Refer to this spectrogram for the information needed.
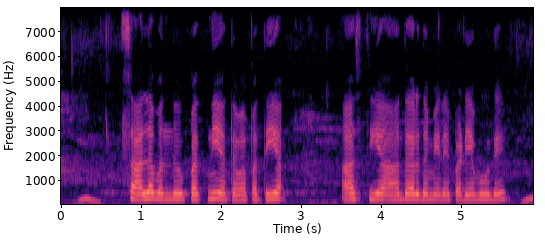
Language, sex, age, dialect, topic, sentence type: Kannada, female, 25-30, Mysore Kannada, banking, question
